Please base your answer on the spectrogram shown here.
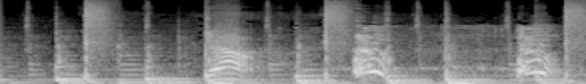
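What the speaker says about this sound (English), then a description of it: "dog," A dog gives a rapid series of yapping barks and whimpering yips, several sharp bursts in quick succession over rhythmic background music.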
